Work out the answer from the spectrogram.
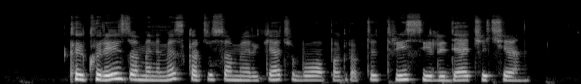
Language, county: Lithuanian, Vilnius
